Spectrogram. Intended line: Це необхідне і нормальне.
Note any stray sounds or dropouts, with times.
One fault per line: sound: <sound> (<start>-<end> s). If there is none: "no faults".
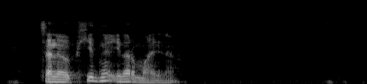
no faults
